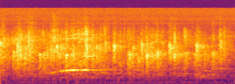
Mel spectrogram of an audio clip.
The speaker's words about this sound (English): Can we clap our hands on the Lord? Hallelujah.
